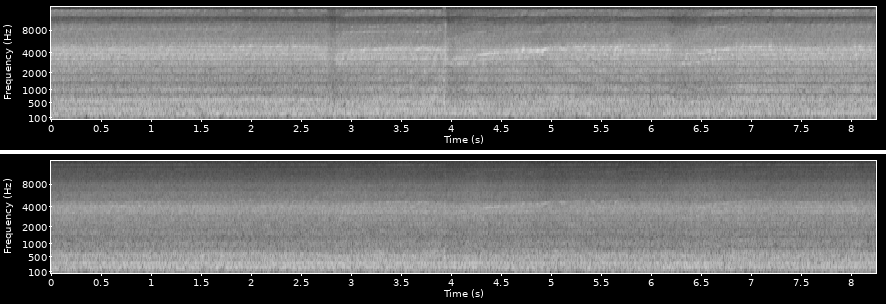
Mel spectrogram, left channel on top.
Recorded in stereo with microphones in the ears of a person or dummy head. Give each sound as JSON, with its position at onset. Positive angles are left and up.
{"t": 0.0, "sound": "a drone", "side_deg": 65}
